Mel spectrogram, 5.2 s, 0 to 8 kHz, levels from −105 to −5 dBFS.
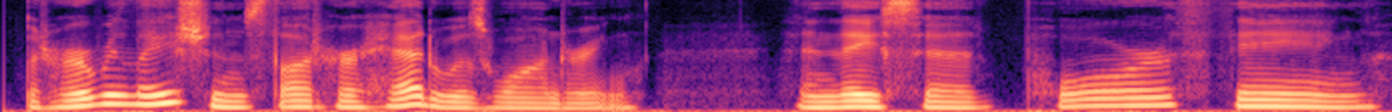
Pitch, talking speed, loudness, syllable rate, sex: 165 Hz, 150 wpm, -17 LUFS, 3.9 syllables/s, female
